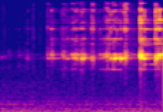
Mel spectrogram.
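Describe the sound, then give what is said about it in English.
A small Christmas ornament bell jingles, a bright, tinkling shimmer of quick repeated rings that swells and ends with a couple of sharper strikes, with no voices. “Do you still hear the bell? Because that means you still believe in Christmas.”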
